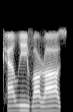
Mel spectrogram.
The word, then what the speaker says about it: Calaveras: The notorious Jumping Frog of Calaveras County, pronounced Calivaras,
